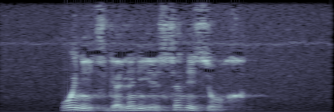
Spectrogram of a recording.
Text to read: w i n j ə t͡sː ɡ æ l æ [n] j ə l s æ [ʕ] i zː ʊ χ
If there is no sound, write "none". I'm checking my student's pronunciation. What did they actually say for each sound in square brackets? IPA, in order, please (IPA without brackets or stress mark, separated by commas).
n, ð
